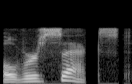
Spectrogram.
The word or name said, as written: oversexed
